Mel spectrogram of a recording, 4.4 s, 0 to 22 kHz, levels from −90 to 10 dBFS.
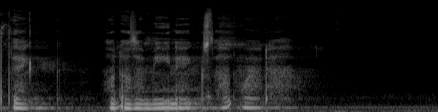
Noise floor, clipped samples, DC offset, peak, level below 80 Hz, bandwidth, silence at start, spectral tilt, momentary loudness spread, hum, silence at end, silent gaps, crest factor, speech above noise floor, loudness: -66 dBFS; under 0.1%; under 0.1%; -22 dBFS; -66 dBFS; 14.5 kHz; 0 s; -6 dB/octave; 19 LU; none; 1 s; none; 20 dB; 29 dB; -39 LUFS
